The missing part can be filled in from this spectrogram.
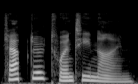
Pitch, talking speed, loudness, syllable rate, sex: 180 Hz, 130 wpm, -21 LUFS, 3.9 syllables/s, female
